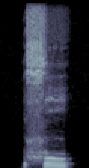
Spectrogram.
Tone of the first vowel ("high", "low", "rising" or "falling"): high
